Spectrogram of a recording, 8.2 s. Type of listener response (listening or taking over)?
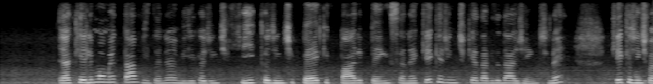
listening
